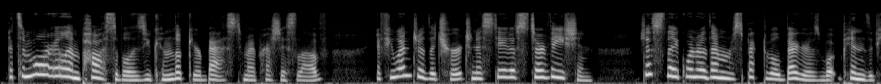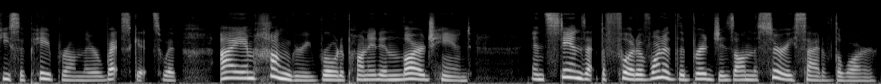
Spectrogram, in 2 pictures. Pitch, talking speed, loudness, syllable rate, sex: 250 Hz, 230 wpm, -17 LUFS, 6.1 syllables/s, female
